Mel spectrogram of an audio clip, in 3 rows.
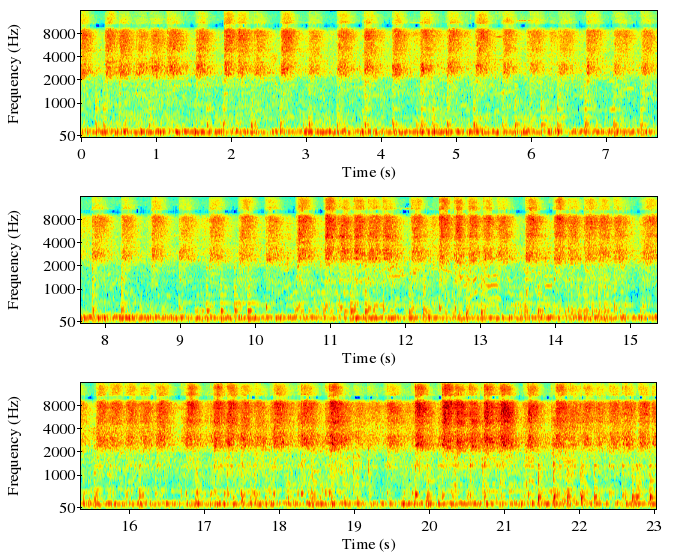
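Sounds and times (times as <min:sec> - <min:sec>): cymbals clashing: 0:00.0 - 0:23.0
drum beaten in fast strokes: 0:00.0 - 0:23.0.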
